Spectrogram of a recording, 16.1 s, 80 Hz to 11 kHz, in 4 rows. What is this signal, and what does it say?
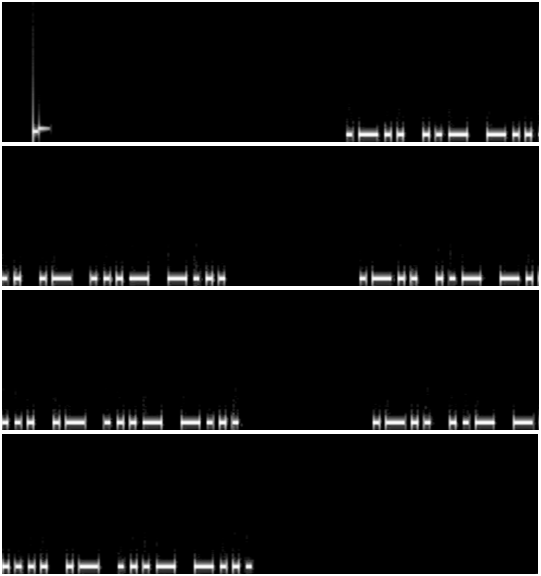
Morse code, heard as a keyed tone, about 25 wpm, 700 Hz. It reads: LU6AVB LU6AVB LU6AVB
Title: DXCC-100 Call Signs - 6 Characters - Repeated 3x - 25wpm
